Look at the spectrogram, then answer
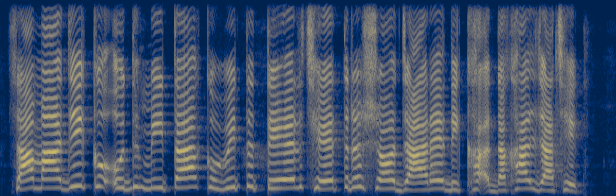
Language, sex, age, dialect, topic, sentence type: Magahi, female, 25-30, Northeastern/Surjapuri, banking, statement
